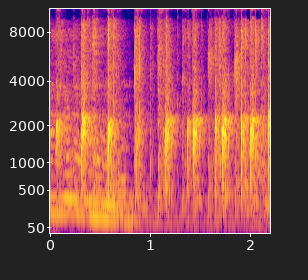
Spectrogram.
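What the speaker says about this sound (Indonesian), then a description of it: "Tepuk tangan lagi" Applause at a child's tenth birthday party with a clown entertaining, a few bursts of hand clapping mixed with voices and a falling sung tone at the start.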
